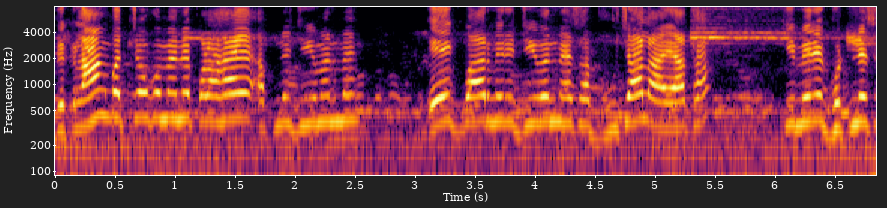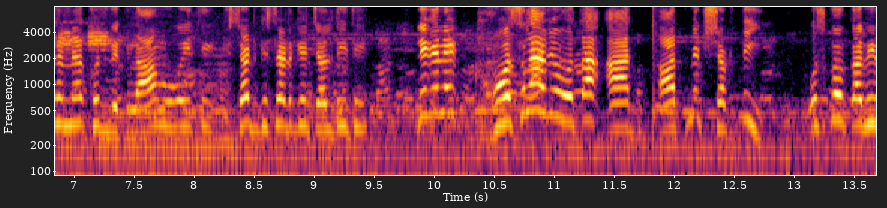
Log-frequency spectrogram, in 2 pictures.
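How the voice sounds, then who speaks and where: The speaker uses a raised, projected voice with ordinary pitch variation. Crowd noise fills the background. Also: woman, extremely high pitch for a woman. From Bundelkhand, Uttar Pradesh (Jhansi). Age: 60s. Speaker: folk artist and social worker. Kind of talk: interview.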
